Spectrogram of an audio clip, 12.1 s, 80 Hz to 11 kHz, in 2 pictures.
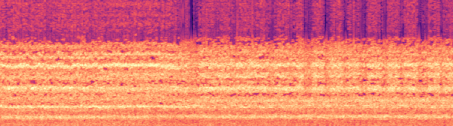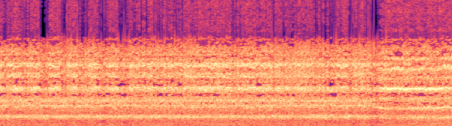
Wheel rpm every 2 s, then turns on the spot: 210, 230, 230, 230, 230, 230.
none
